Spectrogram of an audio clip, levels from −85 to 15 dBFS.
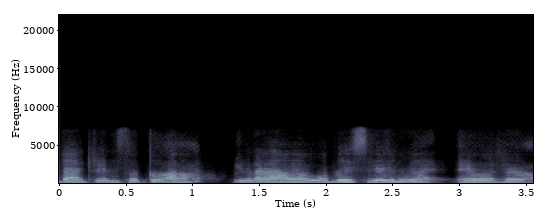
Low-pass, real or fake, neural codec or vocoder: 7.2 kHz; fake; codec, 16 kHz, 0.5 kbps, FreqCodec, smaller model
